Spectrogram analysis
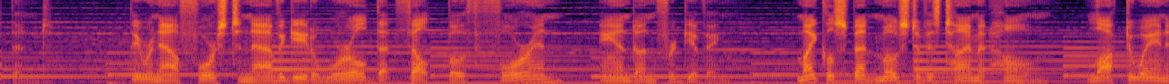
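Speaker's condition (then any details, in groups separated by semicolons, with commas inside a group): No condition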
